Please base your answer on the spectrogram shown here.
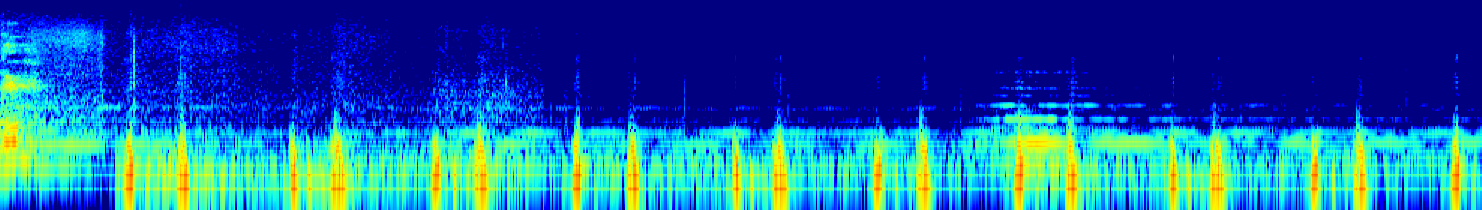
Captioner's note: heartbeat sound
